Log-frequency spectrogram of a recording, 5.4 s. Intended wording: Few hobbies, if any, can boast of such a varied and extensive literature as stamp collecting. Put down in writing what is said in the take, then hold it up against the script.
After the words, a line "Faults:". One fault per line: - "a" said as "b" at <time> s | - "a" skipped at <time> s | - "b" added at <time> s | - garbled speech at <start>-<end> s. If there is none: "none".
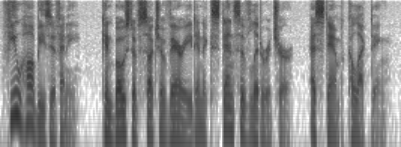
Few hobbies, if any, can boast of such a varied and extensive literature as stamp collecting.
Faults:
none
